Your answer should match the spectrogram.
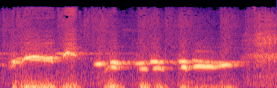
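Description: A bright whistled melody carries a catchy tune over a thumping rhythmic beat, the notes gliding and wavering as the short phrase plays through, close and fairly loud.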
